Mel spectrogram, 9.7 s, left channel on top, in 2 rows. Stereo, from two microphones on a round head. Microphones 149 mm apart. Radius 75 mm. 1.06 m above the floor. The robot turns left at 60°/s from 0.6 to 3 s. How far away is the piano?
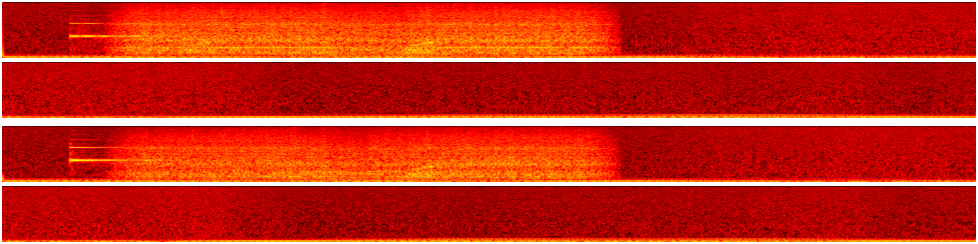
About 5.5 m.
